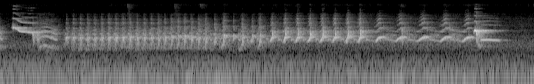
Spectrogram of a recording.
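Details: Malinois Waterslager song canary, ringed, singing indoors: a high opening note, then a long even rolling trill that grows into loud, rhythmic, falling gurgled notes, ending with a bright accent.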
